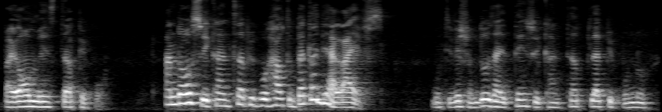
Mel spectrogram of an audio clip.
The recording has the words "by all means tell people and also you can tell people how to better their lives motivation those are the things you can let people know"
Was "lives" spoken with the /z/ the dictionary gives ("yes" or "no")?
no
